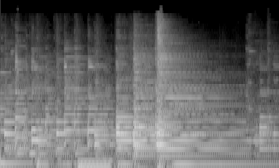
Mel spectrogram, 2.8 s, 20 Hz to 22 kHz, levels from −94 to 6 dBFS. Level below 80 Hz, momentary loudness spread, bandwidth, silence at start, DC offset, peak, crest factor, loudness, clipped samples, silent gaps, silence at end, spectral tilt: -32 dBFS; 14 LU; 17 kHz; 0 s; under 0.1%; -4 dBFS; 14 dB; -19 LUFS; under 0.1%; none; 0 s; -4 dB/octave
